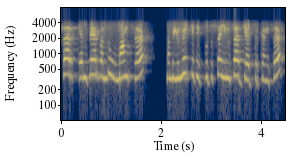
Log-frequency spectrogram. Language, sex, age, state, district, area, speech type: Tamil, female, 30-45, Tamil Nadu, Dharmapuri, rural, conversation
